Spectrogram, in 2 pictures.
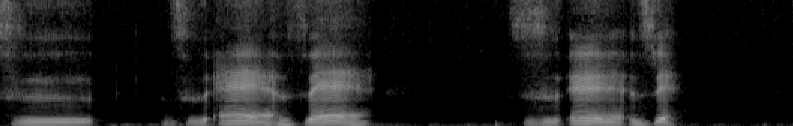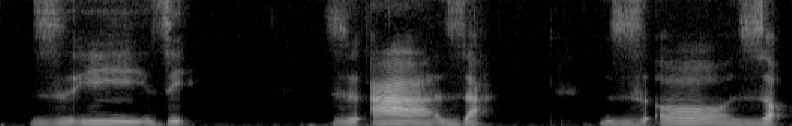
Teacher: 그 다음 마지막으로 z 발음은 자 지읒으로 표시하지만 자 치아 뒤에 부분에서 혀가 닿으면서 떨림이 있는 소리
